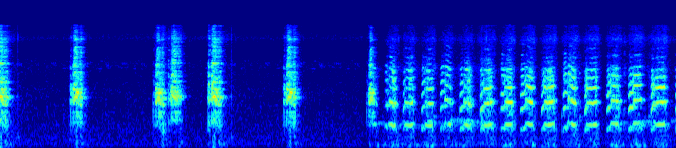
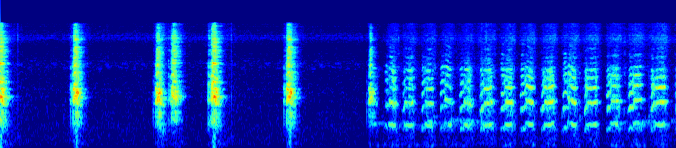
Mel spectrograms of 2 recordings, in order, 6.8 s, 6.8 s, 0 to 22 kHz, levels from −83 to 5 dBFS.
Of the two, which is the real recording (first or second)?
first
